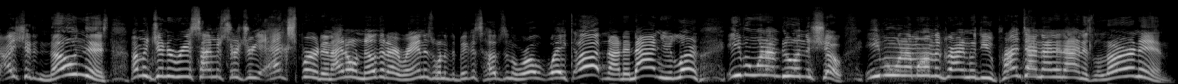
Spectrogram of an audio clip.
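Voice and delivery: high, loud self-hyping brag; mock hype shout. Streamer bragging to chat about being an expert, shouting. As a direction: shout your own genius at the chat.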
